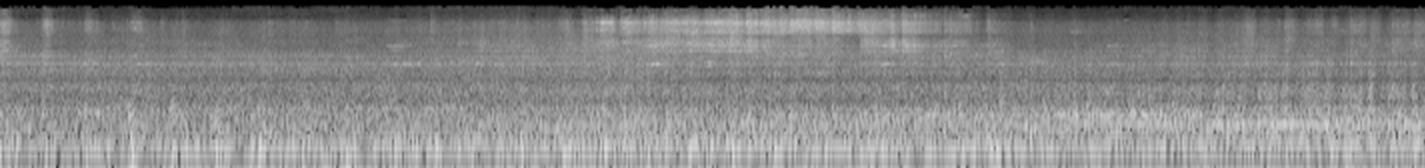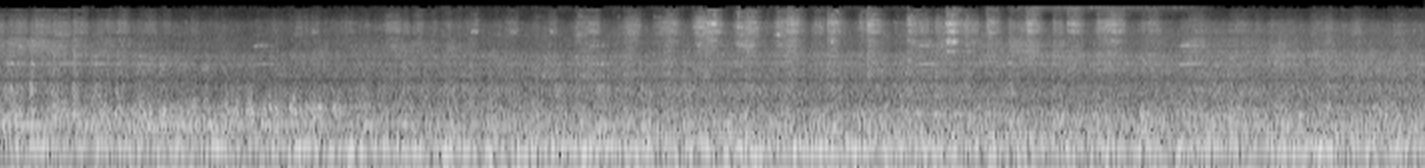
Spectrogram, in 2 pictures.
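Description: Mixed freight train cars rolling steadily past close by, wheels clicking over the rail joints under a constant rumble. Between about six and nine seconds in there is a spell of higher-pitched wheel noise.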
